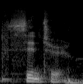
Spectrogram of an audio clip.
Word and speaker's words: Centre: Okay, I got Century. one. Okay, you pronounce it?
